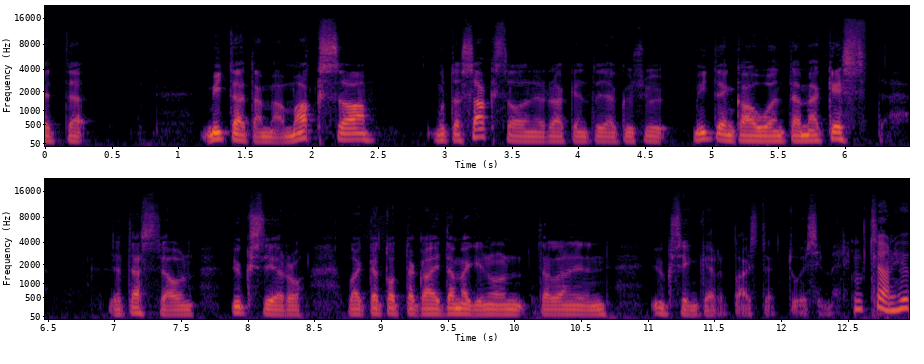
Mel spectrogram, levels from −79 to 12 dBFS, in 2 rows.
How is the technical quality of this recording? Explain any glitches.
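No glitches or technical faults are audible anywhere in the speech recording.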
